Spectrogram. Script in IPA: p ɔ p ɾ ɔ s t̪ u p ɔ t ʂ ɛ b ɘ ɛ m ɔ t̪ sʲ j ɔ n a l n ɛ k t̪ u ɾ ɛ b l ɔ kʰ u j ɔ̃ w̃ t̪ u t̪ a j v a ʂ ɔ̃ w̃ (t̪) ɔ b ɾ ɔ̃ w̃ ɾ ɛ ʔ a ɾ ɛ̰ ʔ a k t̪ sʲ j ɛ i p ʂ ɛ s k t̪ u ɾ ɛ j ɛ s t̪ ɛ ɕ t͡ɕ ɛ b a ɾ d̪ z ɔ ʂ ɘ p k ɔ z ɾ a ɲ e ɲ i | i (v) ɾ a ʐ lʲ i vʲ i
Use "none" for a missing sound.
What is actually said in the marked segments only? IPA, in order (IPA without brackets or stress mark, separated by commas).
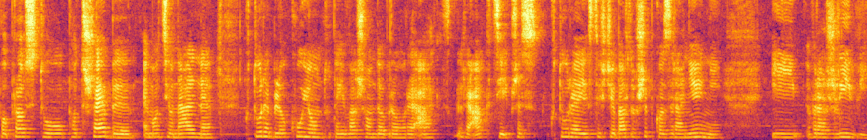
d̪, v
